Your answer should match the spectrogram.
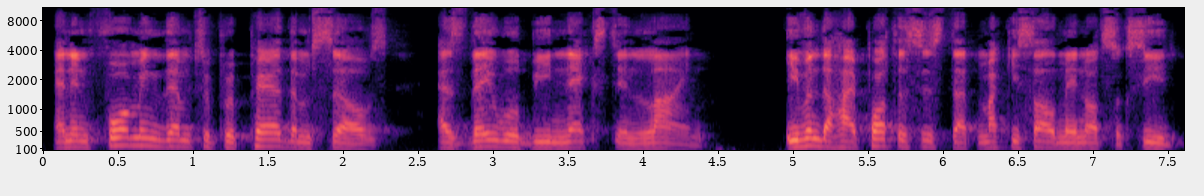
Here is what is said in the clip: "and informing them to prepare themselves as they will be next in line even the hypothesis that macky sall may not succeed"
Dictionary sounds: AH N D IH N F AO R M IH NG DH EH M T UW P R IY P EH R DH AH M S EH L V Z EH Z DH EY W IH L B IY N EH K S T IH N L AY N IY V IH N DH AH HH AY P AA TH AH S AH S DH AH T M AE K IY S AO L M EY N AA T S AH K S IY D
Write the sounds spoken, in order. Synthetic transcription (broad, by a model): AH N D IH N F AO R M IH NG DH EH M T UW P R IY P EH R DH AH M S EH L V Z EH Z DH EY W IH L B IY N EH K S T IH N L AY N IY V IH N DH AH HH AY P AA TH AH S AH S DH AH T M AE K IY S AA L M EY N AA T S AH K S IY D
